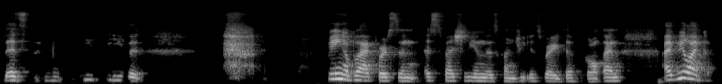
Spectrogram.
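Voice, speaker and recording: A woman's voice: fairly low pitch, expressive, normal speed, long pauses, a bit bright, low-quality recording. Emphatic woman. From Kenya. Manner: emotional, emphatic. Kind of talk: earnest discussion.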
